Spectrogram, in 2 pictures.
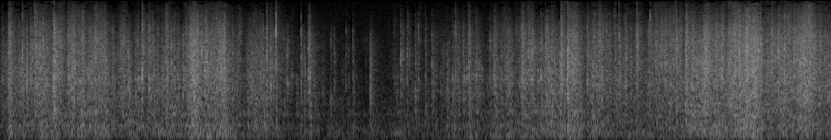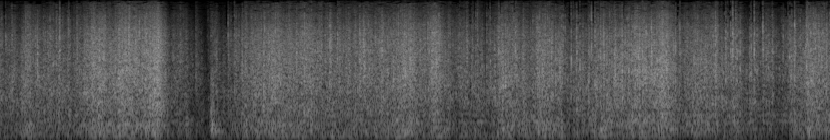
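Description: Heavy-duty plastic bag crinkling and rustling loudly as it is pulled and worked down off a printer, with a brief lull about two seconds in.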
